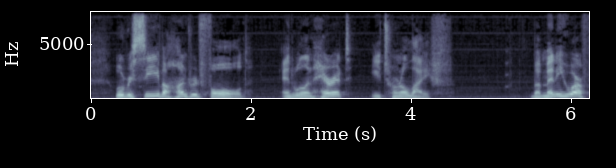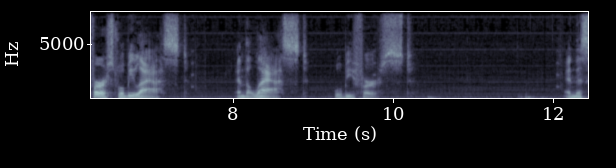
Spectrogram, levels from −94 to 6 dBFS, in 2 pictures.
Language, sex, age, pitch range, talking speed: English, male, 40-59, 95-155 Hz, 120 wpm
